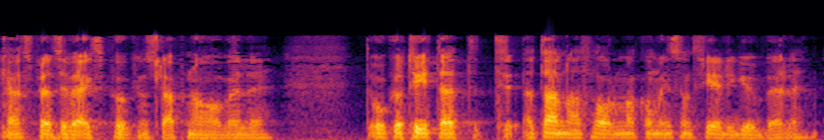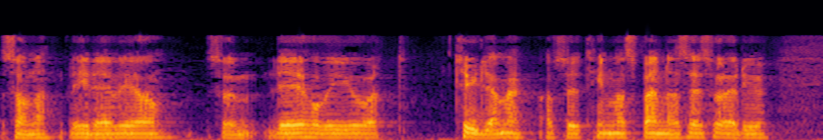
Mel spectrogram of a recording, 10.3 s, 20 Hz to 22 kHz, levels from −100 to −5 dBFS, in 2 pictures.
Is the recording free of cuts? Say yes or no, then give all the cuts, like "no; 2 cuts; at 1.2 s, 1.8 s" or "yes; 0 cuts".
yes; 0 cuts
